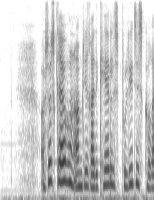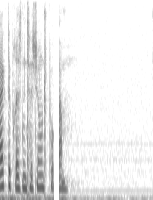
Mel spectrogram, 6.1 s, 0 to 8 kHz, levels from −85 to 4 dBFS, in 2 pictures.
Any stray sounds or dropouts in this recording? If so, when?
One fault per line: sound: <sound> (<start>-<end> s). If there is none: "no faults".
sound: dropout (4.1-4.3 s)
